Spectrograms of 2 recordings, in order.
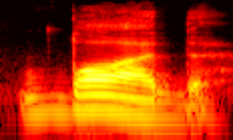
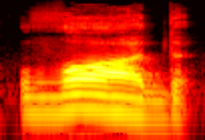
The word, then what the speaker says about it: ض: Dad. One more time. Dad. Good. This letter, bold, no air.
